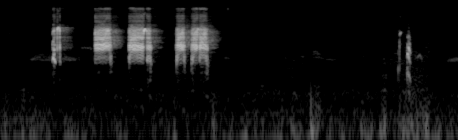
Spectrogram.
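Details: Excited black francolin call meant to set a kept partridge calling: one harsh, buzzy phrase of four grating notes in quick succession, then quiet with a brief thin squeak.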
